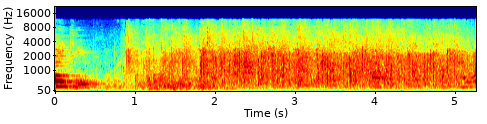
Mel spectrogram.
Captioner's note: applause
